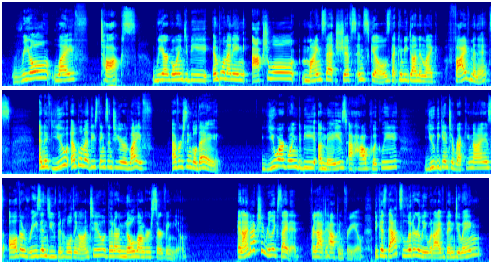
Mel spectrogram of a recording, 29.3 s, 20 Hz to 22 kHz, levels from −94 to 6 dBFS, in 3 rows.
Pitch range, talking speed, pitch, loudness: 215-275 Hz, 160 wpm, 245 Hz, -24 LUFS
